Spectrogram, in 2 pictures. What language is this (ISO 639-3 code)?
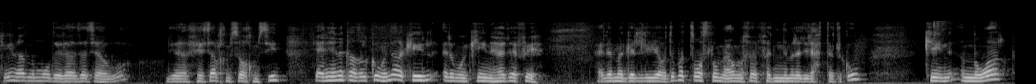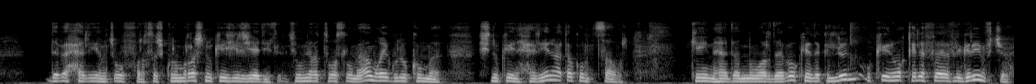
ara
